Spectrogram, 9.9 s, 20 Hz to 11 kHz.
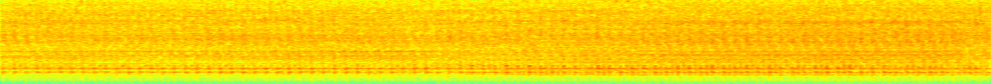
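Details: Nissan QG18DE engine at cold idle in −15 °C: steady idle with a light regular tapping about twice a second. Cold-start knock, cause unknown.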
